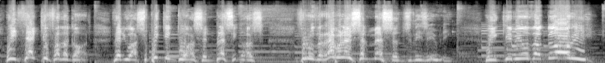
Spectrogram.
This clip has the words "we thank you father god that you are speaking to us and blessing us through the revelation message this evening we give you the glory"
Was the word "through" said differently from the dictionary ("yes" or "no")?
no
